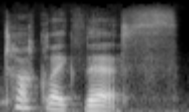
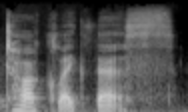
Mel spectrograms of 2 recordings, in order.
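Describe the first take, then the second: First: The voice is higher and lighter. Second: The voice is deeper and lower. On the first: The speaker calls it wrong. "I don't talk like this" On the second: The speaker calls it right. "I use a deeper voice and ... that I talk like this"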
